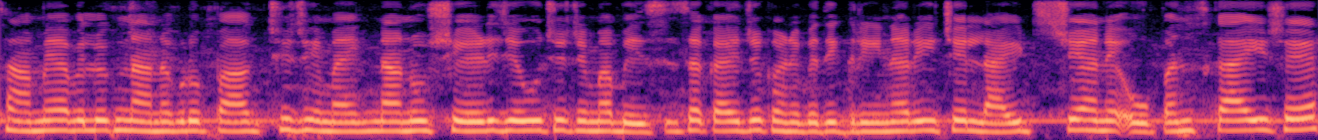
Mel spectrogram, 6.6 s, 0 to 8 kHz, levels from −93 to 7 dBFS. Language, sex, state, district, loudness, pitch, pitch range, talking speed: Gujarati, female, Maharashtra, Mumbai Suburban, -12 LUFS, 205 Hz, 195-215 Hz, 225 wpm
